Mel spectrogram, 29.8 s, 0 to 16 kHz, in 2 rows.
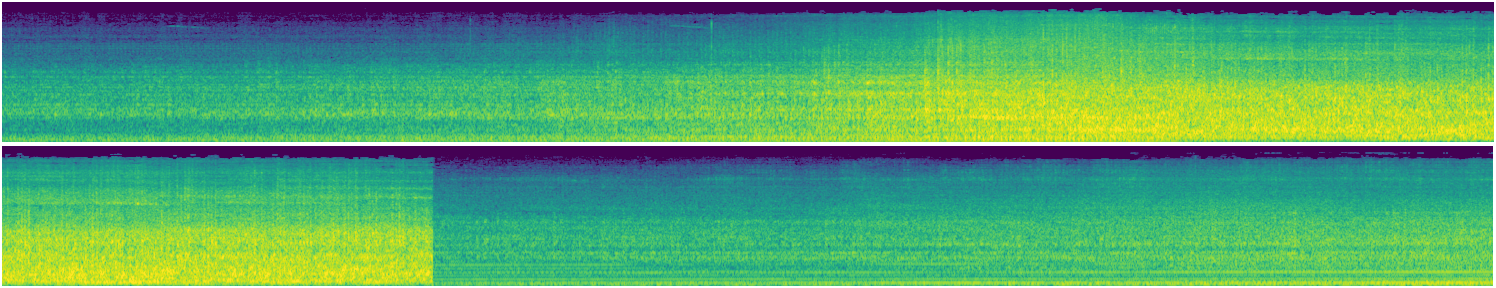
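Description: A 15-inch-gauge train headed by the 2-6-2 steam locomotive Northern Rock approaches and passes close by, a rumble of wheels and carriages that builds over about ten seconds and holds loud. About two-thirds of the way in it cuts off abruptly, and a diesel locomotive's engine is heard running with a steady hum that slowly grows louder.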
